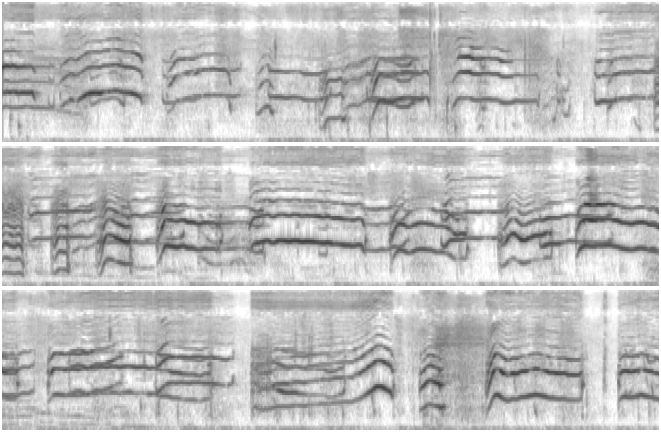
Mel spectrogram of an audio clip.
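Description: Newborn Rottweiler puppies give high, thin squealing cries that rise and fall, overlapping in a near-continuous chorus. Short gaps and a few softer whimpers break up the wailing.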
